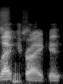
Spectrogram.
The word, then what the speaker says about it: Electrike: Electrike is how I pronounce it Electrike, yeah.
